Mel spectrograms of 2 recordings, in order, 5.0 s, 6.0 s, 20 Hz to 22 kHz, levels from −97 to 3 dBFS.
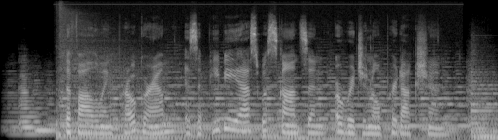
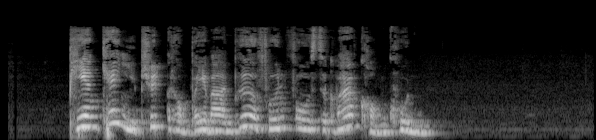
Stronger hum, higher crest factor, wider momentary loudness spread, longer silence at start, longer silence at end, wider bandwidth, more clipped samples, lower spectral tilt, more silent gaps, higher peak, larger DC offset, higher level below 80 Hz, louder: neither; second, 16 dB vs 22 dB; second, 6 LU vs 10 LU; second, 0.05 s vs 0.7 s; second, 0 s vs 1.65 s; first, over 20 kHz vs 11.5 kHz; neither; about the same, -4.5 dB/octave vs -5.5 dB/octave; neither; second, -10 dBFS vs -2 dBFS; neither; first, -42 dBFS vs -62 dBFS; second, -27 LUFS vs -24 LUFS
